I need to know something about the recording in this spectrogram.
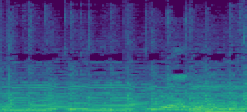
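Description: Harmonium playing sustained chords with tabla accompaniment; a voice glides down in pitch near the end.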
